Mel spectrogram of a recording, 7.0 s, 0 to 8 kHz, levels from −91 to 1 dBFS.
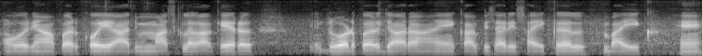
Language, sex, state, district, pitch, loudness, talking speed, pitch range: Hindi, male, Rajasthan, Bikaner, 90 Hz, -17 LUFS, 155 wpm, 90-95 Hz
